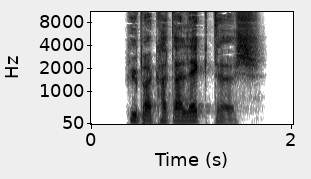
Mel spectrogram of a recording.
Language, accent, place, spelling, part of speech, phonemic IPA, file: German, Germany, Berlin, hyperkatalektisch, adjective, /hypɐkataˈlɛktɪʃ/, De-hyperkatalektisch.ogg
- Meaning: hypercatalectic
